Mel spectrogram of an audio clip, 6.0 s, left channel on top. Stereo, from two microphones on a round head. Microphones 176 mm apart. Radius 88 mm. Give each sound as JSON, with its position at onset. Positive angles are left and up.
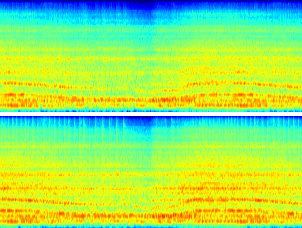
{"t": 0.0, "sound": "an engine running", "side_deg": -40, "distance_m": 2.0}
